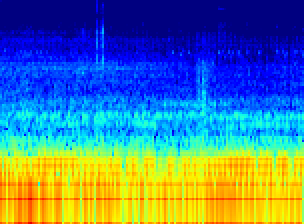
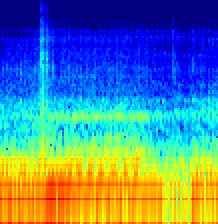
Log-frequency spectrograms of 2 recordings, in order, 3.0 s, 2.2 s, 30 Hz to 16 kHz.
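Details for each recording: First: Autozam AZ-1/Suzuki Cara with a Keisport plug-and-play ECU, warmed up, coming to a stop in third with the clutch in: a low, even rumble; idle holds steady. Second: Autozam AZ-1/Suzuki Cara small turbo kei engine on a Keisport plug-and-play ECU, cold start at about 40-44°F after sitting over a week: idles well at first, but after a throttle jab the drone swells and sags with clicking at the rear, idle hunting.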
